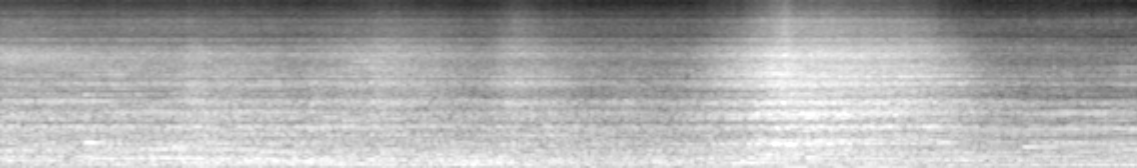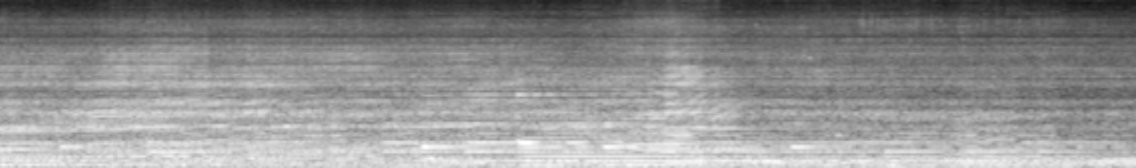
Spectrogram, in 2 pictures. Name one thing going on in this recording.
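A motorcycle engine hums steadily close by as it rides.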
